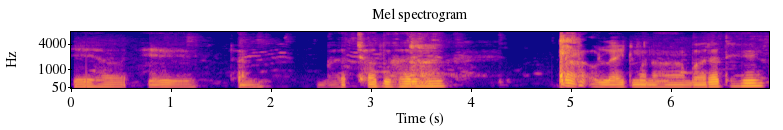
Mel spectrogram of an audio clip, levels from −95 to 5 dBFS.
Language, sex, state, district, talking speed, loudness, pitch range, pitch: Chhattisgarhi, male, Chhattisgarh, Rajnandgaon, 110 wpm, -20 LUFS, 100-130 Hz, 115 Hz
